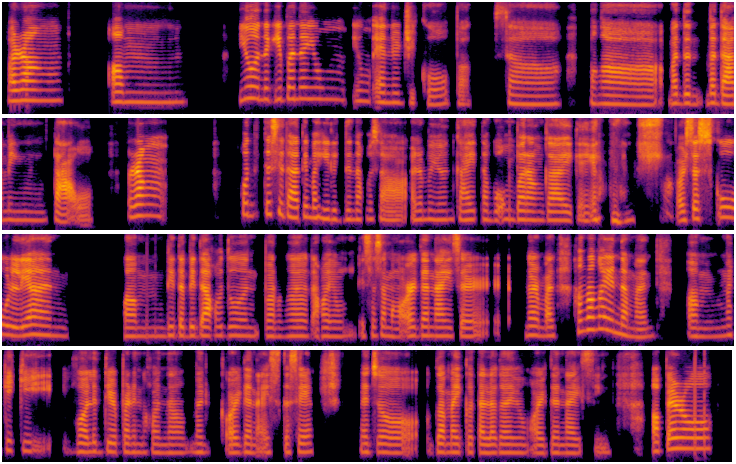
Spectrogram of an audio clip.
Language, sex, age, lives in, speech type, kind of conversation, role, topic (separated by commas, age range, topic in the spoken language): Filipino, female, 40-44, Philippines, conversation, advice, user, Paano ko pamamahalaan ang enerhiya ko sa mga gawaing panlipunan?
